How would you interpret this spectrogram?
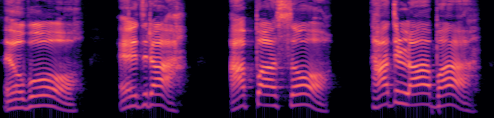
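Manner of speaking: put-on drunken husband calling out, slow and slurred; drunk loud calling. Drunk husband calling family at dawn, slow loud call. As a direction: drag the words out like a drunk waking the house. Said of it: "큰 소리를 치면서 말하더군요".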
